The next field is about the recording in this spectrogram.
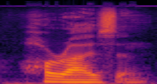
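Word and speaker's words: ὁρίζων: in greek is horizon pronounced horizon with an aspirant and they get it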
